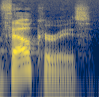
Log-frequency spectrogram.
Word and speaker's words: Valkyries: let's move on with this flight of the Valrakies. All right, uh, Valkyries.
